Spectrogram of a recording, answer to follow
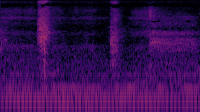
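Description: A quiet pause with a steady low hum and two faint, short breaths, about half a second and a second in.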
